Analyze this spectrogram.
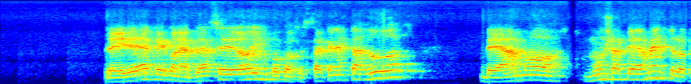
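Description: A man talks through an online call.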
